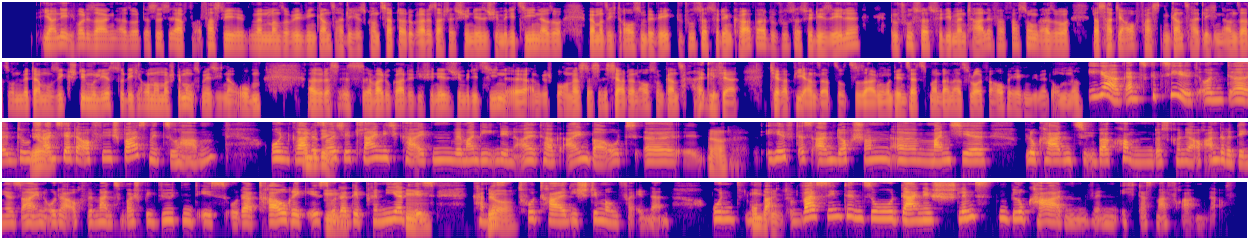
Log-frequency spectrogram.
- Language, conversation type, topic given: German, podcast, Wie gehst du mit kreativen Blockaden um?
- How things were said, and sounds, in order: laughing while speaking: "ganzheitlicher"; stressed: "total"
